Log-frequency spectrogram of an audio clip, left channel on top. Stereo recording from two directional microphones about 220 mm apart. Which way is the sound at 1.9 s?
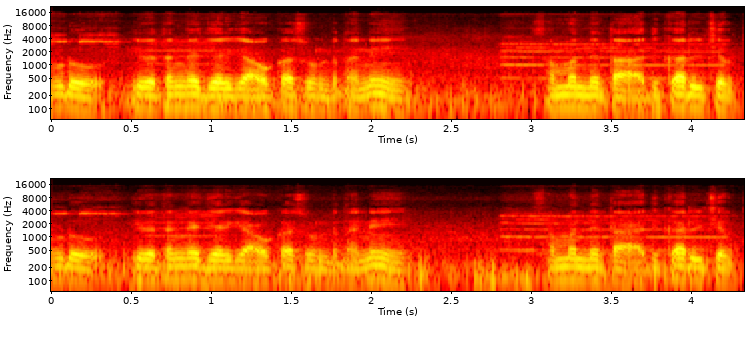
20° right (ahead or behind).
